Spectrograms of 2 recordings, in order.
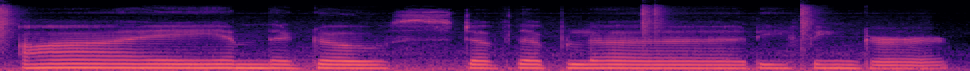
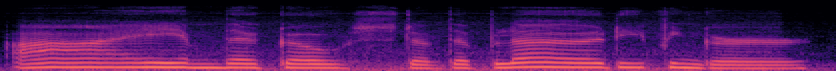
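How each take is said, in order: First: It is said faintly and quietly. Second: It is said somewhat louder.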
